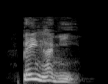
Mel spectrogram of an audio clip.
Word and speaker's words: Benjamin: He didn't say anything, but received a sharp look from his mother and a full Spanish pronunciation of his name. – Benjamin!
